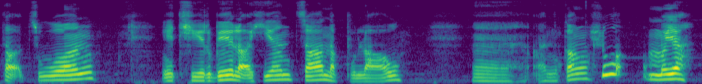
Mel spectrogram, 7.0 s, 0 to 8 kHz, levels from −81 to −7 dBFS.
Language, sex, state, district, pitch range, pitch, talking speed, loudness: Mizo, male, Mizoram, Aizawl, 125-170 Hz, 155 Hz, 120 wpm, -20 LUFS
